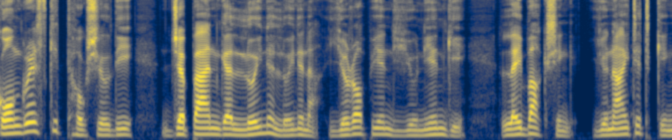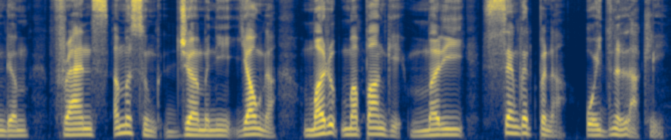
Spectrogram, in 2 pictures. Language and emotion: Manipuri, neutral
